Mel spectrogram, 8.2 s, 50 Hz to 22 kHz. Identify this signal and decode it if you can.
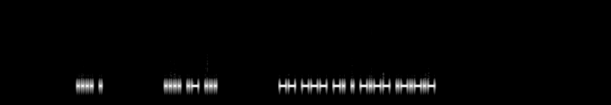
Morse code, heard as a keyed tone, about 37 wpm, 700 Hz. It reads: HE HAS MONEY.
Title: 4x Word-Spacing - Sentences from Top 400 Words - 40wpm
